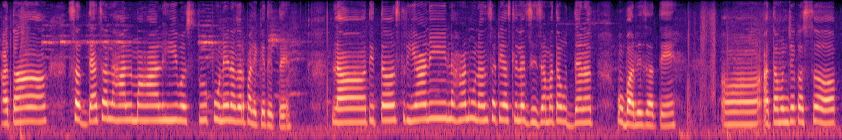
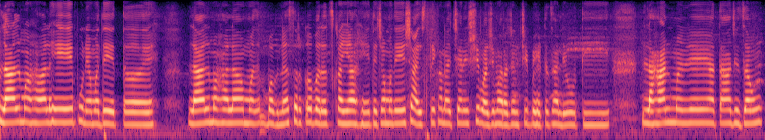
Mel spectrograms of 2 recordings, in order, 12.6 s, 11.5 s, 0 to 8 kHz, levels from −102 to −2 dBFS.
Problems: constant background noise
